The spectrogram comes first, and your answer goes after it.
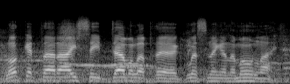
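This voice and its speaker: Man as high-pitched climber, very noisy old radio. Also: steady tone, fast talker, natural voice. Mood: curious, eager. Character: male mountain climber, bold, curious expedition member. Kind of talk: 1940s radio drama acting. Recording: very noisy old radio, wind-like effects behind.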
